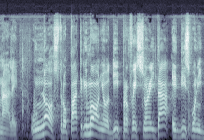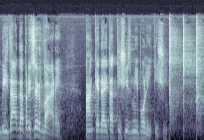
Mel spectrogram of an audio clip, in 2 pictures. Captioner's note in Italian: Applauso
